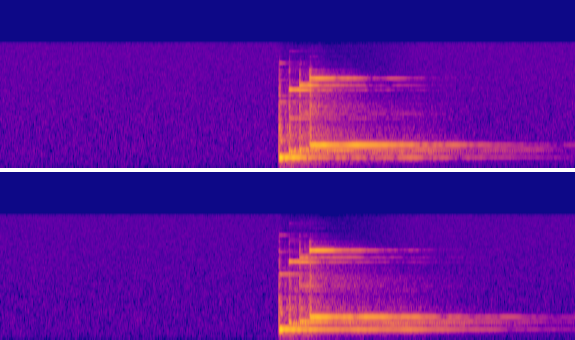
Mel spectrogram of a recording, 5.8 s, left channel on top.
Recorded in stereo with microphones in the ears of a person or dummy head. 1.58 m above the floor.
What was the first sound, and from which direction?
A ringtone, 5° left (ahead or behind).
